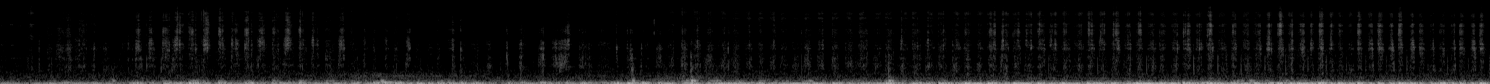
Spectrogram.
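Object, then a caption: Wax-coated paper scratch-art card scraped with a wooden stylus. A wooden stylus scrapes the coating of a flat, thin, black wax-coated paper scratch-art card in dense back-and-forth strokes. The result is a steady stream of dry, rapid scratching and rasping, with bright crackly texture over a low rumble, growing slightly louder toward the end.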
